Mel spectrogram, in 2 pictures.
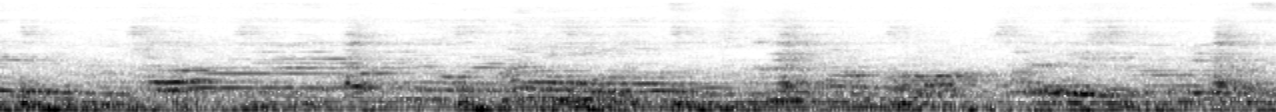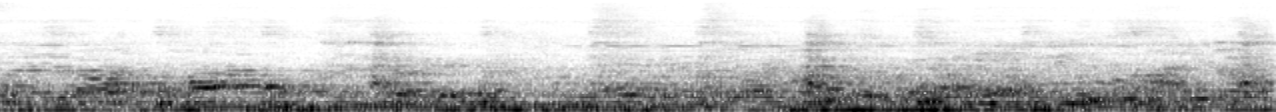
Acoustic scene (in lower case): cafe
